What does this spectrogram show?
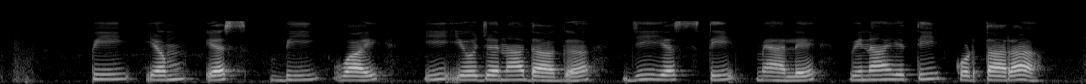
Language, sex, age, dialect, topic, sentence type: Kannada, female, 36-40, Dharwad Kannada, banking, statement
